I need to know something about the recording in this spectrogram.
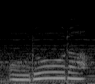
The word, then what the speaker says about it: Aurora: オローラ。 Yeah. She correctly pronounced it like Aurora.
